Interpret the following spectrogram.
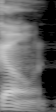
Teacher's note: words that have a longer O sound in RP like gone shift completely. It becomes an elongated sound. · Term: elongated own sound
